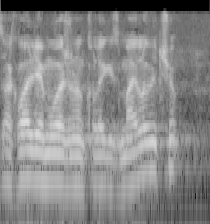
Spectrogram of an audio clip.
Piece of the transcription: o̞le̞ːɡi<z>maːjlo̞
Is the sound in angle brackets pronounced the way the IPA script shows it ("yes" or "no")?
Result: yes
